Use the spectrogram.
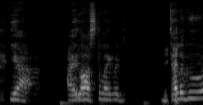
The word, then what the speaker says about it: Telugu: Telugu, I believe it's pronounced.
